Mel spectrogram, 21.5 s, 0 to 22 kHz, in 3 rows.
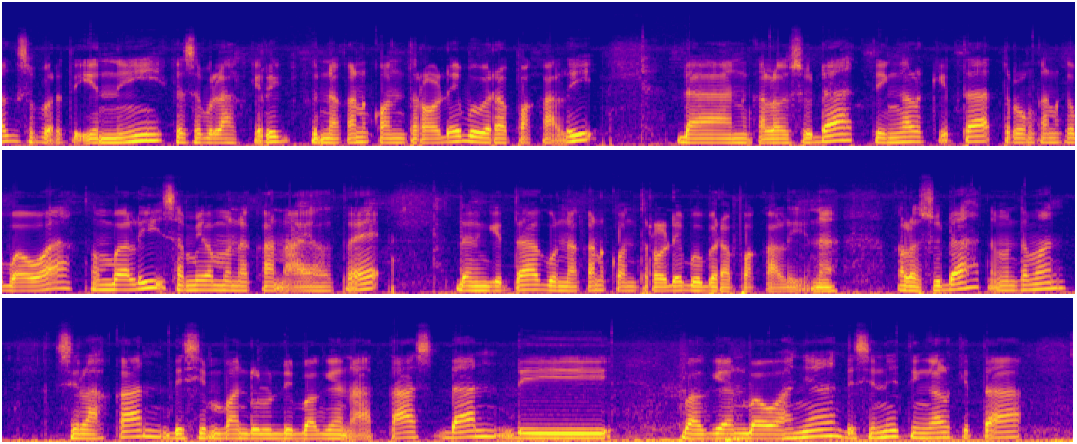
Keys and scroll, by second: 1.8 ctrl+d, 10.8 ctrl+d.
